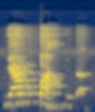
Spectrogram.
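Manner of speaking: usual speaking voice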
